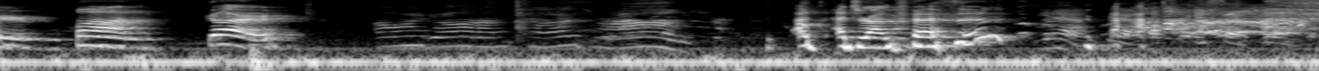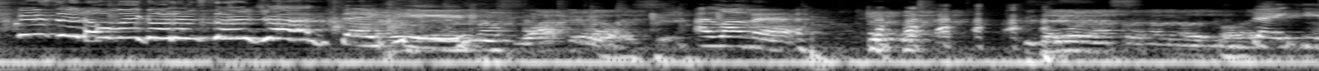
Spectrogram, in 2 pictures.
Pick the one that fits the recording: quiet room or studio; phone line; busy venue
busy venue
